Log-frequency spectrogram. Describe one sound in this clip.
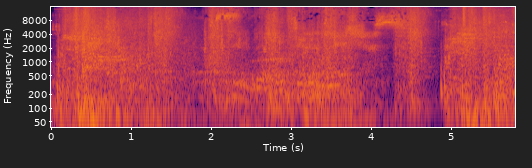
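Sharp hits and impacts land repeatedly.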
